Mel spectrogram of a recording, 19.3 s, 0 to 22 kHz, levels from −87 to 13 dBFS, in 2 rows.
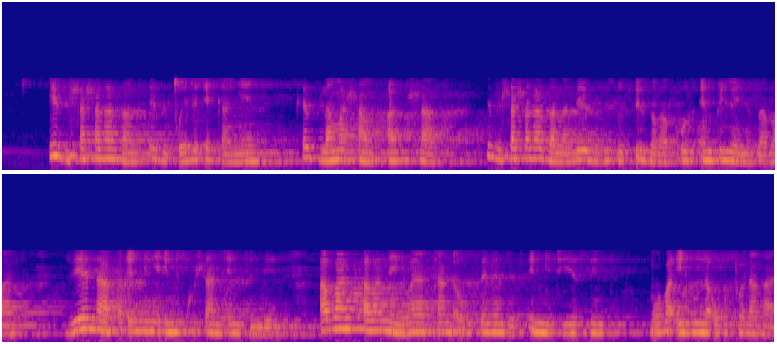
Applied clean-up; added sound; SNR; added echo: none; none; none; reverberation time 2.1 s.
